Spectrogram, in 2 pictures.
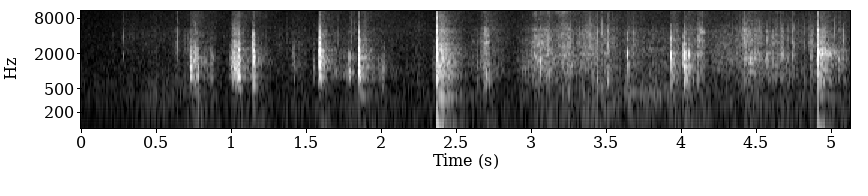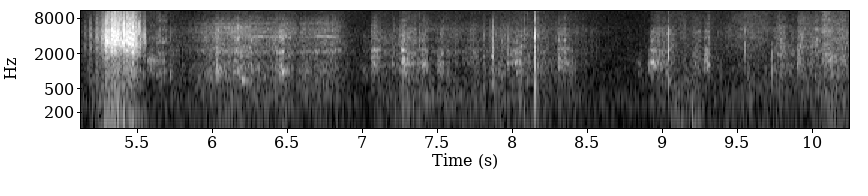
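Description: Hard plastic toy parts being handled and pressed together as the rear railing of a Hasbro Tatooine Skiff is fitted into its deck: a run of small clicks and taps, with two sharp snaps about two and a half and five seconds in, and a short scraping rustle just after the second.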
